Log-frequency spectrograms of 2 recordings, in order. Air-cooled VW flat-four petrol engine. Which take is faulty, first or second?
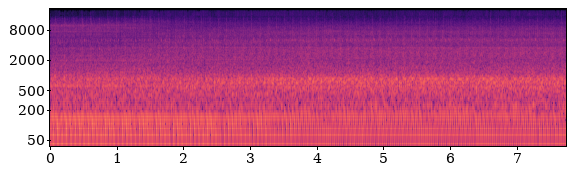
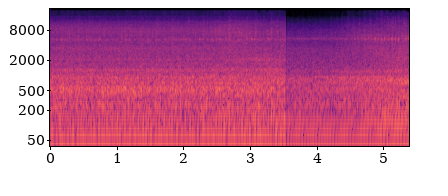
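second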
